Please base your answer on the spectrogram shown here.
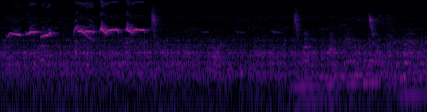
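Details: Common blackbird singing slowly in the evening: a run of bright, warbled fluty whistles with high twittery tails for two seconds, then softer distant notes, sharp chips and a low hum in the background.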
